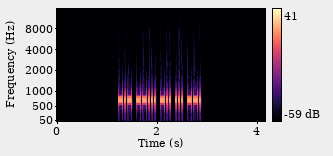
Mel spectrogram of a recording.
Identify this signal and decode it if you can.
Morse code, heard as a keyed tone, about 40 wpm, 700 Hz. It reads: K7DSG
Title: USA Call Signs - 3x Character Spacing - 40wpm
